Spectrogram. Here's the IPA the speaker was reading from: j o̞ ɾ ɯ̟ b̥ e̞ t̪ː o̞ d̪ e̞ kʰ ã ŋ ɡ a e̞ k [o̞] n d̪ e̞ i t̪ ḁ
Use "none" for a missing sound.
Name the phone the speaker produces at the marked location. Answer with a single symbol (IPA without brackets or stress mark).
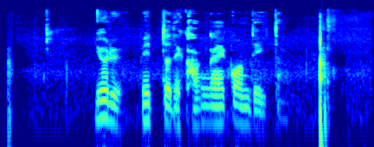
õ̞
